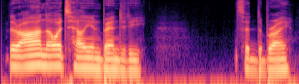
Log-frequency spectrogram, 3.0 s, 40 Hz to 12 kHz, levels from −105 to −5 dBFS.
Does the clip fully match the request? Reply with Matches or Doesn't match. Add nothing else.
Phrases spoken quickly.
Doesn't match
